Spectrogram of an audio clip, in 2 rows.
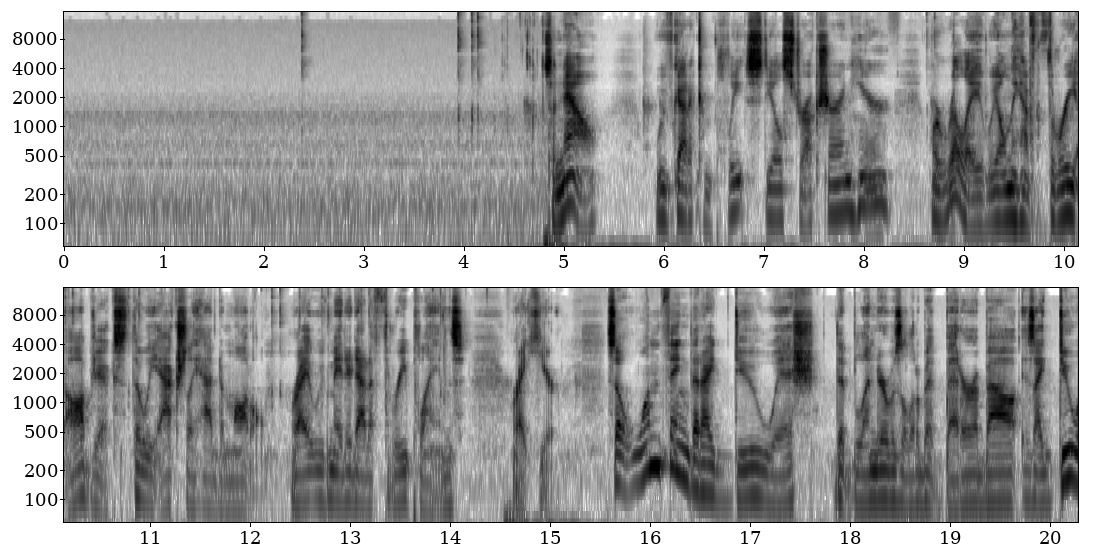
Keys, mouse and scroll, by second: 0.0 click, 0.4 click, 0.5 click, 0.9 click, 1.2 click, 1.4 click, 1.8 click, 1.9 click, 2.0 click, 2.2 click, 2.5 click, 3.0 click, 3.2 scroll up 9, 3.4 click, 3.8 scroll down 7, 3.8 middle click, 4.1 Tab, 4.1 middle click, 4.2 middle click, 4.3-4.6 scroll up 2, 5.0-5.9 scroll down 2, 6.0 middle click, 8.6 click, 9.6 Tab, 10.1 click, 10.7 click, 12.2 click, 12.6 click, 13.0 click, 13.8 click, 15.2 middle click, 19.1-19.4 scroll down 2, 19.4-20.2 scroll up 5.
